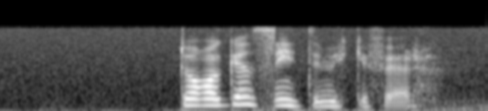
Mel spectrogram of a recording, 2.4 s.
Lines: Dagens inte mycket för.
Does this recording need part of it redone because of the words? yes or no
no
